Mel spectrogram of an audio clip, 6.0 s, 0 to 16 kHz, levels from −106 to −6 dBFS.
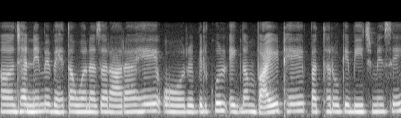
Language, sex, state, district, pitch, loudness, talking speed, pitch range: Hindi, female, Madhya Pradesh, Bhopal, 210 Hz, -16 LUFS, 180 wpm, 205-215 Hz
